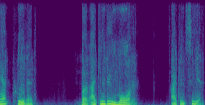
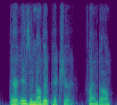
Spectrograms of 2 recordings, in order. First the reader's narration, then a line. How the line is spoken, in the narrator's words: said Brown, in his more mystical undertone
